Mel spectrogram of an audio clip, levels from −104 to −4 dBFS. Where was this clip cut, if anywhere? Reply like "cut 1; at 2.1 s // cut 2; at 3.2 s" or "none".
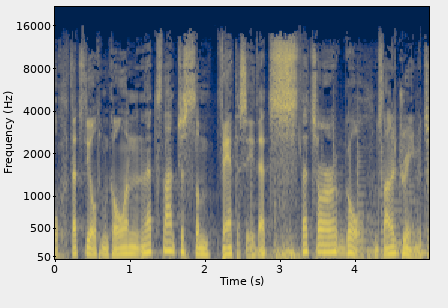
none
